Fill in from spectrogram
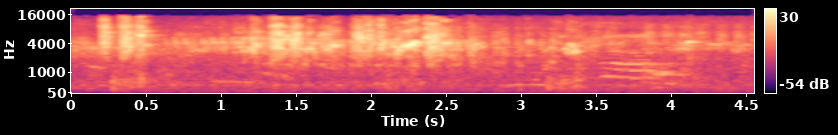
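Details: Aviary budgerigars produce a lively mix of warbles, whistled slurs and squawky chirps, several birds overlapping, with a few clearer falling whistles near the end.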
